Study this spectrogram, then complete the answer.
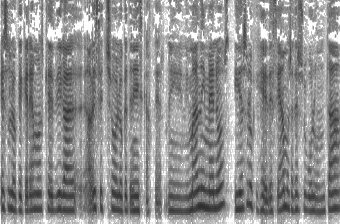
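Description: Her voice has a dark, mellow tone at a medium pitch with fairly even intonation. The woman's sound is dry and close, with no echo. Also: fairly quick pace. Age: 40s. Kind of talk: casual chat.

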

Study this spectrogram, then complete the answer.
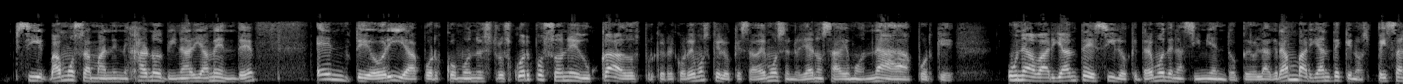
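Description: At a moderate pace, a man with lively intonation and a fairly high pitch talks in a plain, everyday voice. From Costa Rica. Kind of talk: interview.

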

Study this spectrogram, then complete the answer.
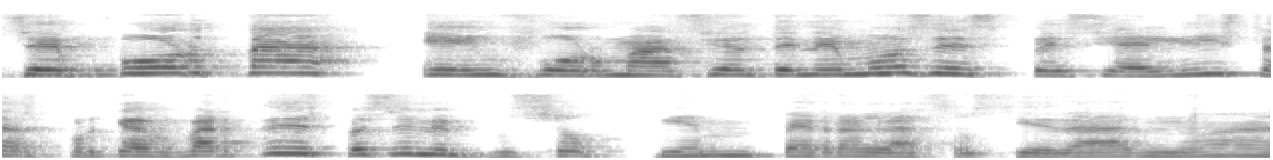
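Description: A woman speaks at a moderate pace. Her fairly high voice has lively intonation. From Mexico. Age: 30s. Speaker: dance instructor and rehabilitation therapist, wheelchair user. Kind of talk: interview. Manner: halting.

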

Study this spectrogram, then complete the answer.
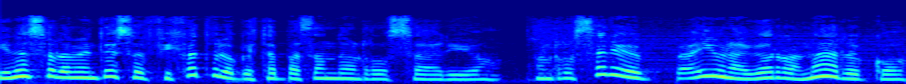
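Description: Speaking very fast with a Rioplatense accent, a woman uses a fairly high, somewhat breathy voice with a dark, mellow tone and lively intonation. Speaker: radio host. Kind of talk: casual chat.

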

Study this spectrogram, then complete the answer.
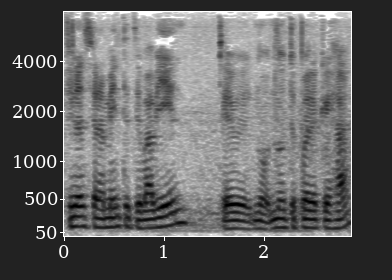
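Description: Very fast speech from a man of medium pitch with a Portuguese accent, fairly even intonation and noticeable background noise. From Brazil. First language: Portuguese (speaking Spanish). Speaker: business consultant. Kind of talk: interview. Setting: at the guest's home.

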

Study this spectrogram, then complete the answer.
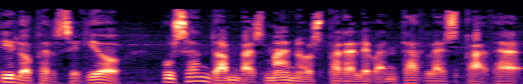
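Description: Music plays behind a man with a very deep, low pitch. He talks at a moderate pace with lively intonation. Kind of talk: audiobook narration, reading a fantasy novel aloud. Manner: narrative reading, shifting tone for each character's dialogue.

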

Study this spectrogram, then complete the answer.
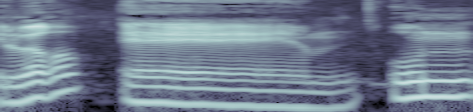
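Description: A man is talking. His voice has a medium pitch. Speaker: podcast co-host. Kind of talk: casual chat; improvised sketch interview.

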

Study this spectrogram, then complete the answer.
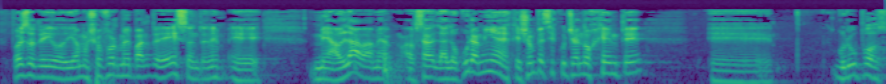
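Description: At a fairly quick pace, a man with a fairly high pitch speaks with ordinary pitch variation. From Rawson, Argentina. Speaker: rapper. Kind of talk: casual chat. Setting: studio.

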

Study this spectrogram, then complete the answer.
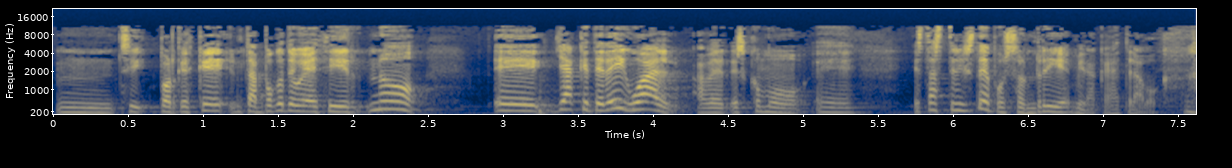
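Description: Over a quiet background, a woman with a medium pitch speaks with big swings in loudness. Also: lively intonation. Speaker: radio co-host. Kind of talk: casual chat. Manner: fast.

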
